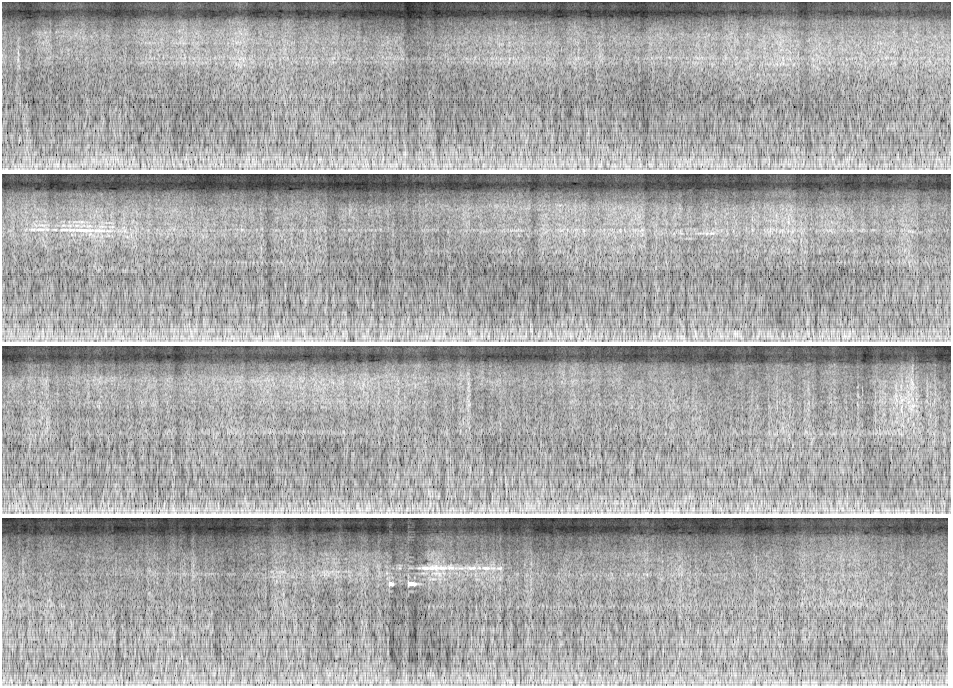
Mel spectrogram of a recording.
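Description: Wind rushes loudly past a motorcycle rider riding at speed.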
